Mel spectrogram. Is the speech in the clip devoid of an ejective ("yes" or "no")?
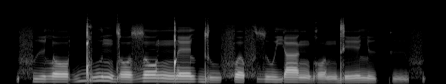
yes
